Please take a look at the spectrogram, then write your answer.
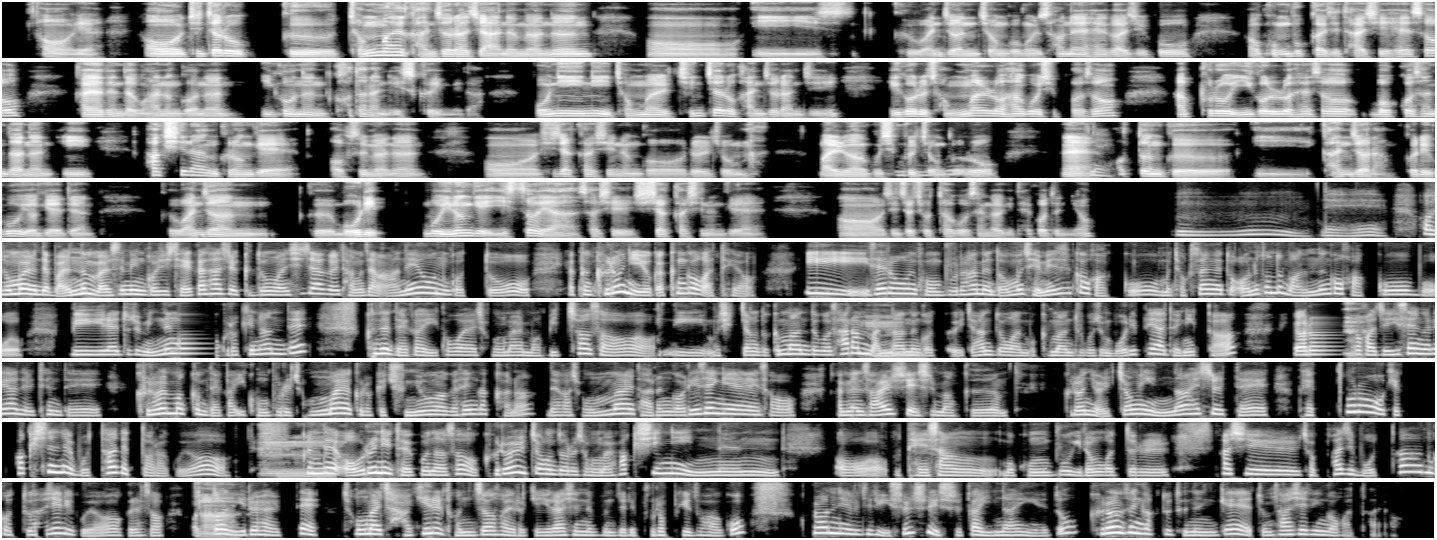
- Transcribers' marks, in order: laugh; other background noise; tapping
- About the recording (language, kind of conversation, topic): Korean, advice, 내 목표를 이루는 데 어떤 장애물이 생길 수 있나요?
